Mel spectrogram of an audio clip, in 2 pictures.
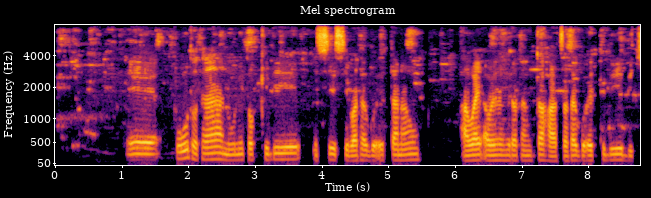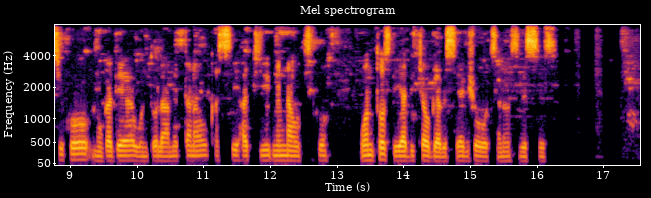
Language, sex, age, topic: Gamo, male, 25-35, agriculture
